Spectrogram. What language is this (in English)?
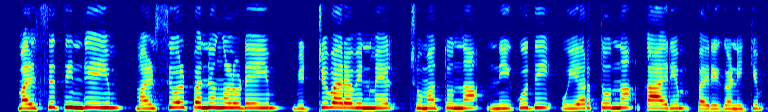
Malayalam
